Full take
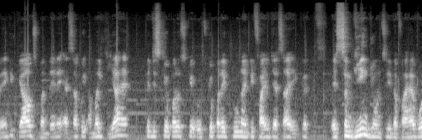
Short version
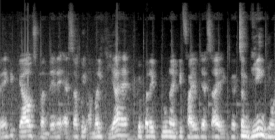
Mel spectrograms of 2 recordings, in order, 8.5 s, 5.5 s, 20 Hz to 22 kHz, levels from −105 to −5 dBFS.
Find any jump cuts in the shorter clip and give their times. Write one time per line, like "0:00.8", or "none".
0:02.6
0:04.7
